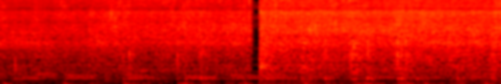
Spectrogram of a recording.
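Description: Chicken fries in a pan with a steady, close sizzle and crackle, broken by occasional soft stirring knocks and one brief sharp click midway.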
